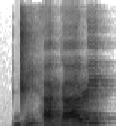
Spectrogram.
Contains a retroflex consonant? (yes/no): yes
